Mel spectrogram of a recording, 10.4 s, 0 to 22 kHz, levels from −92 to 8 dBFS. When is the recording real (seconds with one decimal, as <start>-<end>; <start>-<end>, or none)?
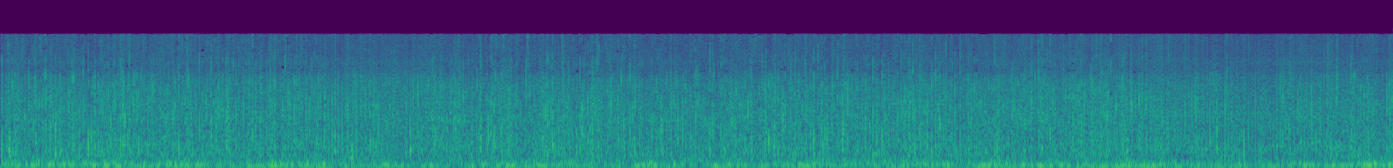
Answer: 0.0-2.4; 3.2-8.6; 10.1-10.5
